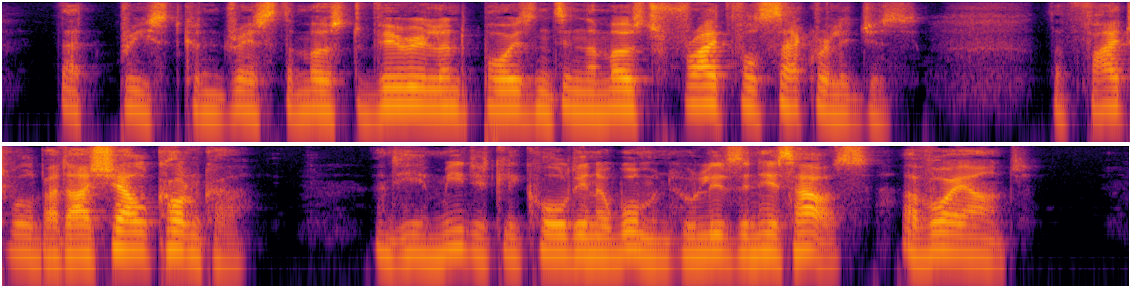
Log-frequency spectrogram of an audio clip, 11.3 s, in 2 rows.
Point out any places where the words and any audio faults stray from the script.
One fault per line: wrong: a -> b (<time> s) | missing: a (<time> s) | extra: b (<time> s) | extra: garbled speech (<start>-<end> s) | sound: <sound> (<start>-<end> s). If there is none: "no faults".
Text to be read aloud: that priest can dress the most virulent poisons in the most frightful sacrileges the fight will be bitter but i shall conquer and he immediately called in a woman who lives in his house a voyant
missing: be bitter (5.8 s)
